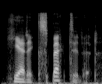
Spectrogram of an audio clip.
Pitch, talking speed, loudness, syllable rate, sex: 115 Hz, 235 wpm, -18 LUFS, 6.7 syllables/s, male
